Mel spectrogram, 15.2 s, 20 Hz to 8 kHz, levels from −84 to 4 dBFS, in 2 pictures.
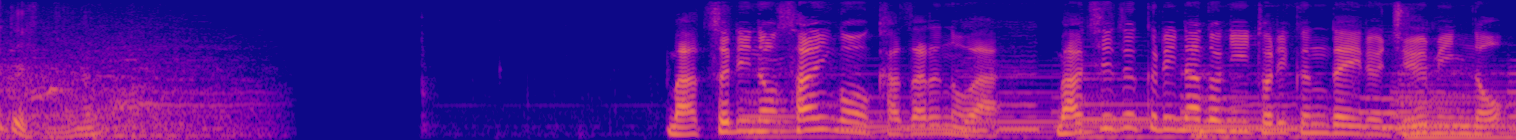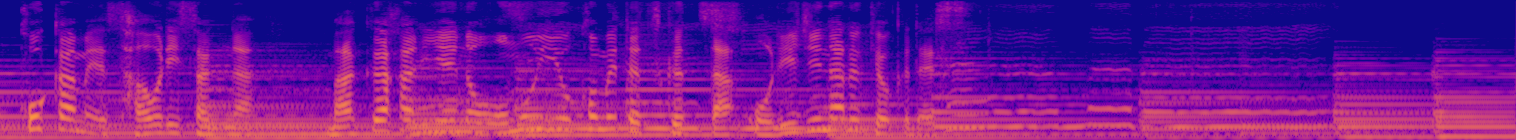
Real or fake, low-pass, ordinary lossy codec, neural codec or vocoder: real; none; none; none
